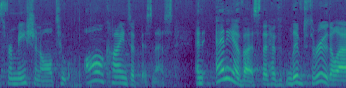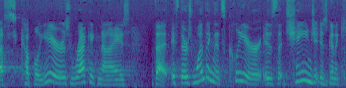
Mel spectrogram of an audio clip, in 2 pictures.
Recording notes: Live with SAP from the HR Technology Conference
